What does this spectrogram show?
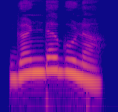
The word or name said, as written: ಕೆಂಡಗಣ್ಣ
